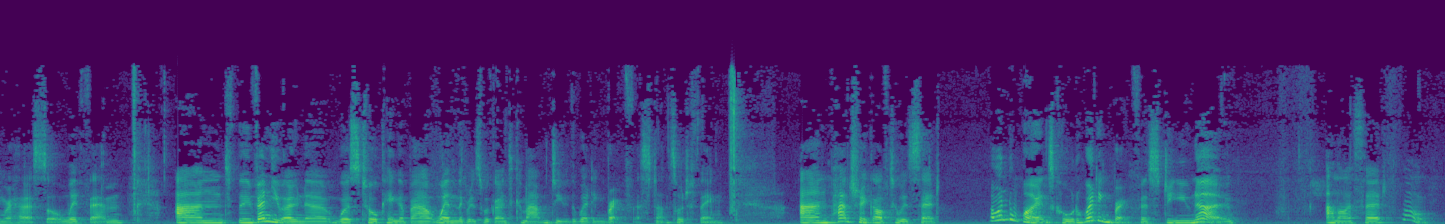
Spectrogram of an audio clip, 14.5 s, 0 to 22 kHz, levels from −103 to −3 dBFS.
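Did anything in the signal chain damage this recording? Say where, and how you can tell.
Yes. The whole clip sounds watery and swirly, with a dulled top end, metallic chirps on bright, noisy sounds, and softened attacks. That points to the codec stage, likely MP3 compression at a low rate, which fits an encode around 64 kbps. With too few bits, the encoder cut the treble at a fixed point and dropped weak frequency lines. Those lines flicker on and off from frame to frame, producing the shimmering, underwater texture heard throughout.

At 4.64 s, 6.55 s and 9.37 s, the audio jumps ahead. About 300 ms goes missing at the first point and about 200 ms at each of the other two. Each join is a brief smeared blip rather than a sharp click. That is the signature of compressed frames skipped at decode or in storage, with whole blocks missing or rejected as damaged. The skipped spans fit multiples of roughly 26 ms MP3 frames. 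Overlap between neighbouring frames blurs each seam.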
